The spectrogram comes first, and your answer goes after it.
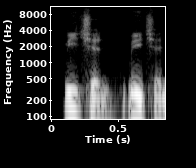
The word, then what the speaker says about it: Michin: Michin, yeah.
